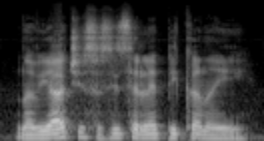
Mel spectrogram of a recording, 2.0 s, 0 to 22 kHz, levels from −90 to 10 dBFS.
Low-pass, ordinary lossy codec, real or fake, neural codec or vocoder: 19.8 kHz; none; fake; vocoder, 44.1 kHz, 128 mel bands every 512 samples, BigVGAN v2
